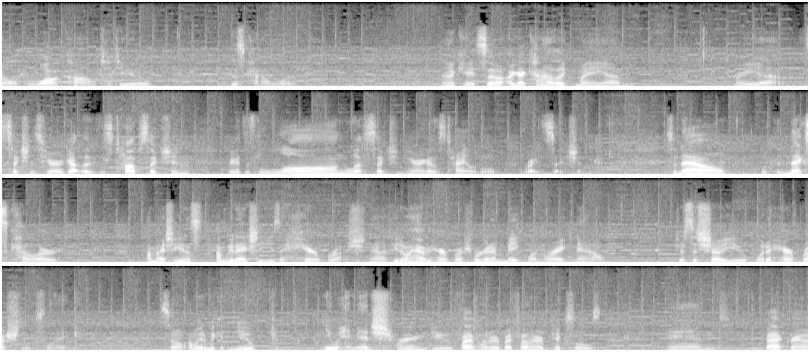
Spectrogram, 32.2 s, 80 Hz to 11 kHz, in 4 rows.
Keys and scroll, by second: 0.0 e, 2.9 b, 27.5-29.1 typing, 28.2 Tab, 29.5 Tab, 30.7 Down, 31.3 Up, 31.5 Tab, 31.8 Down.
